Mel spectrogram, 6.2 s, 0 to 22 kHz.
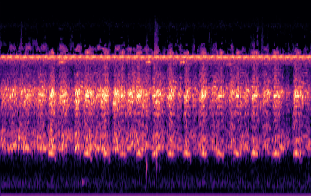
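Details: A pond full of green tree frogs calling together after dark on June 2, 2021, at SMNWR Headquarters Pond; a thick unbroken chorus of rapid honking notes swelling and fading slightly over six seconds.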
